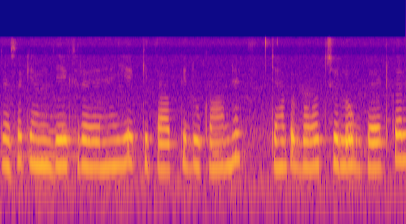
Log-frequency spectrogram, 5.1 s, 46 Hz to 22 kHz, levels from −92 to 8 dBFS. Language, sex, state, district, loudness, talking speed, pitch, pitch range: Hindi, female, Bihar, Kaimur, -15 LUFS, 200 wpm, 235 Hz, 225-245 Hz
